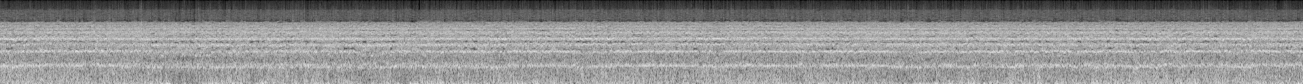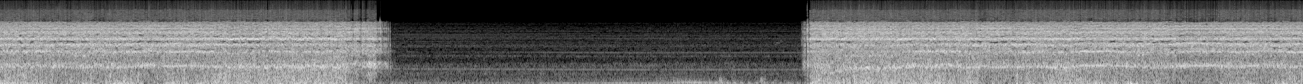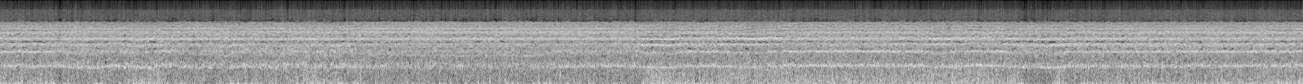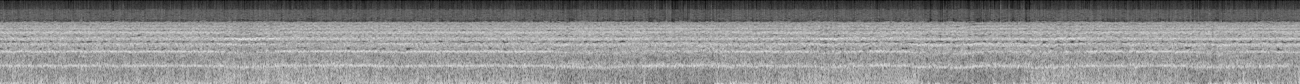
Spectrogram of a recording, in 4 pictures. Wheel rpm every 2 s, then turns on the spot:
230, 230, 230, 230, 230, 230, 230, 220, 50, 0, 90, 230, 230, 220, 220, 220, 220, 230, 230, 230, 230, 230, 230, 230, 220, 230.
none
